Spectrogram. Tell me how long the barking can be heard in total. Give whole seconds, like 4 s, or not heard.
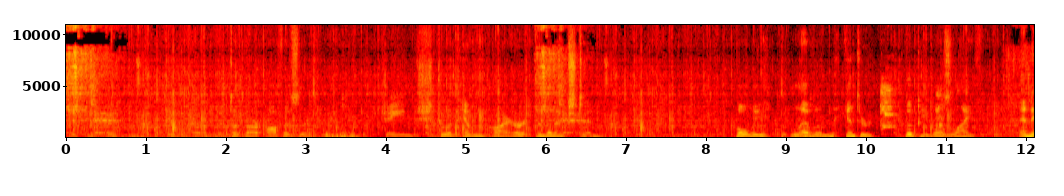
2 s.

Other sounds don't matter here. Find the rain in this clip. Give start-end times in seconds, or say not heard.
0.0-12.0.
